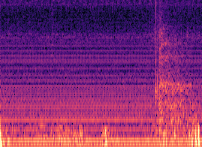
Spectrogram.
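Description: Steady electrical mains hum from the microphone and PA system, a constant low hum with many evenly spaced overtones. A small click comes right at the start.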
